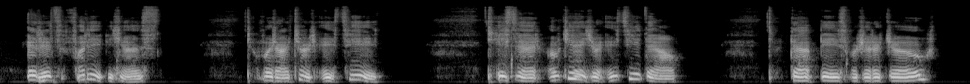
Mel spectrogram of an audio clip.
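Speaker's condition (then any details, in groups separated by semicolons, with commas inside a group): Muscular dystrophy; uses wheelchair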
